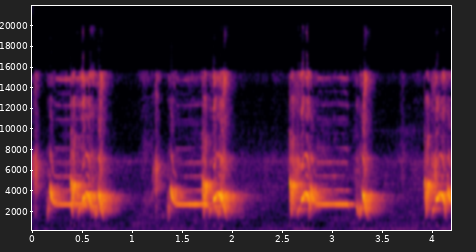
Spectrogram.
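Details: Two male prinias in a fierce fight, giving bursts of sharp, clipped chirps that slide into flat buzzy trills, about four bursts in quick succession with brief silent gaps.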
